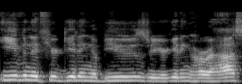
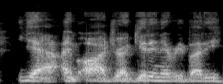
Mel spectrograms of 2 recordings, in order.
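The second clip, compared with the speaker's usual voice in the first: poor put-on female smoker's voice, slower. Retelling how a lady greeted the group by a car, imitating Audra's smoker voice. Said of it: "she had like Smoker's voice really bad".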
